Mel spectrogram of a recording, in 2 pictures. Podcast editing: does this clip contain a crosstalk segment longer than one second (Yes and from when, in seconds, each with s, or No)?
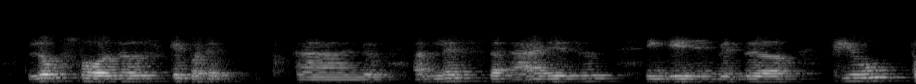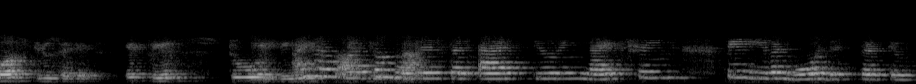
Yes, from 11.6 s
